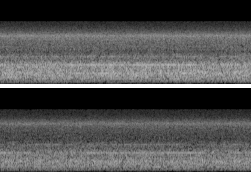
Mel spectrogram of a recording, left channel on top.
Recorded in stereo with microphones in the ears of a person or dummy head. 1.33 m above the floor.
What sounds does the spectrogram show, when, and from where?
Only background noise.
